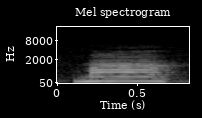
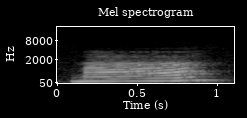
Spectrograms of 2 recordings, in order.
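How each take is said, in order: First: It is said on a level mid tone. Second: It is said on a high tone. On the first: It means to come. "el tono neutro, medio" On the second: It means horse. "Tono alto"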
